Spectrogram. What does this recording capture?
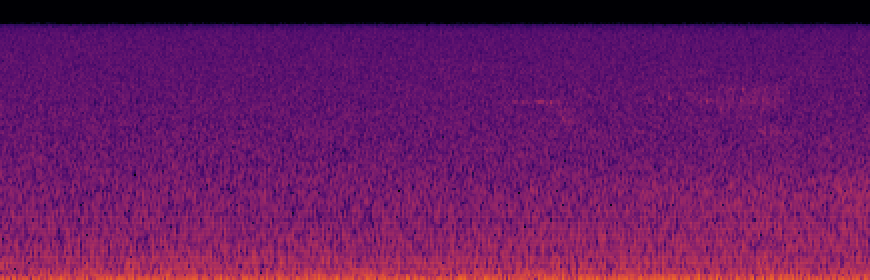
Black-throated Green Warbler, Nashville Warbler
